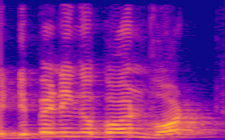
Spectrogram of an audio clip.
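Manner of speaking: usual speaking voice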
